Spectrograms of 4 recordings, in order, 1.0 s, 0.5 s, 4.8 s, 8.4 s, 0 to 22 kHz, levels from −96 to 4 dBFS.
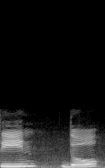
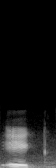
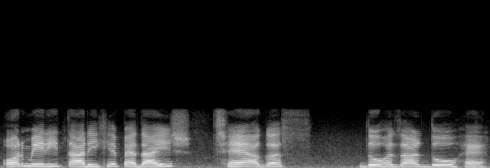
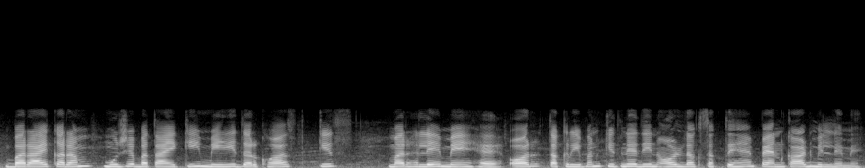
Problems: constant background noise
